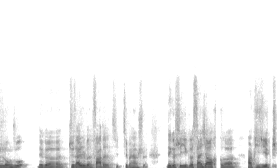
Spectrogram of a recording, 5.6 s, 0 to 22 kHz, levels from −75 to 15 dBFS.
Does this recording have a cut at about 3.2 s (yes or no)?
yes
